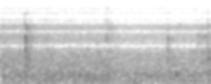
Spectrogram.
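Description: A few faint, scattered clicks as a corgi puppy mouths a red rubber toy and a purple ball held together in its jaws, over quiet room tone.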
